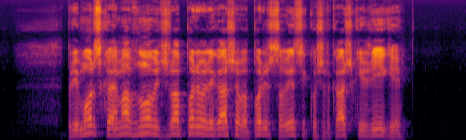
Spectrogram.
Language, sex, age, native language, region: Slovenian, male, 50-59, Slovenian, Drava region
